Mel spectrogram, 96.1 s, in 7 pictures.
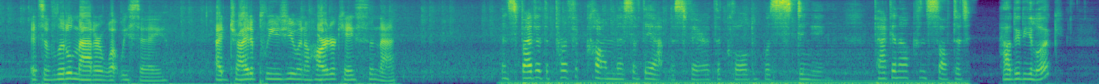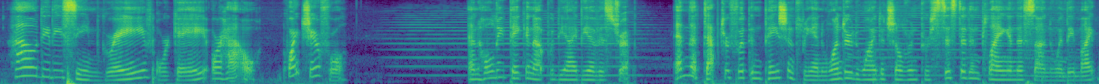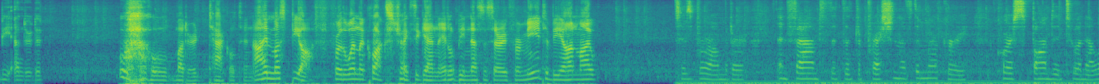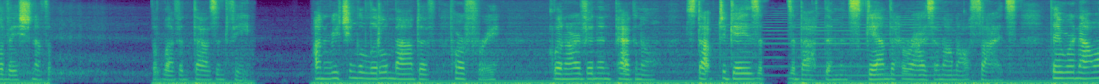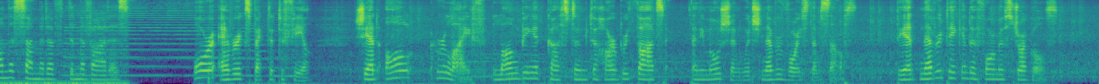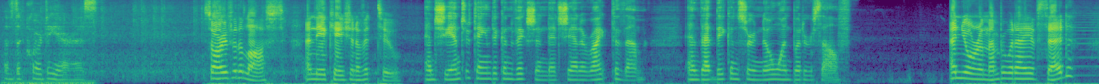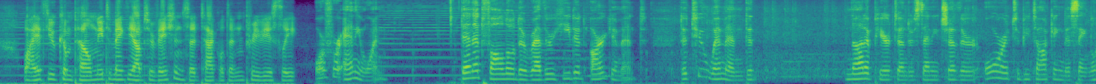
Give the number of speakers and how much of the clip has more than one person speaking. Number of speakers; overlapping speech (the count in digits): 3, no overlap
